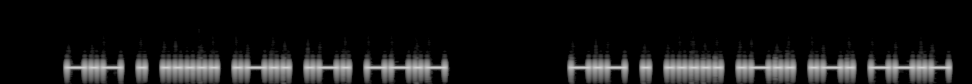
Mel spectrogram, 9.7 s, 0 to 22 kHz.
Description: Morse code, heard as a keyed tone, about 21 wpm, 700 Hz. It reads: KE5LRQ KE5LRQ
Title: USA Call Signs - 6 Characters - Repeated 2x - 20wpm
